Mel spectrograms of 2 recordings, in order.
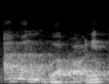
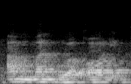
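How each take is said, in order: First: The m in the first word is short. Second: The m in the first word is held long. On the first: "dengan takhfif atau tanpa tasdid" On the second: "kebanyakan pakai tasdid"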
